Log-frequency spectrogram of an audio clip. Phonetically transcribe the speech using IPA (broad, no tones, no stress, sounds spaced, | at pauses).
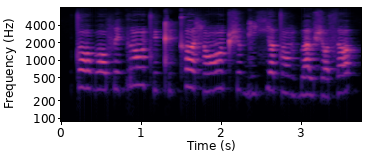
t ɔ ɡ ɔ f e ɡ r ɔ̃ tʰ y kʼ y kʰ ʌ ɬ ɔ̃ː t ʃ ʊ ɡ i ç ʌ t ɔ̃ ɡ b a u̯ ʃ ɔ s ʌ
